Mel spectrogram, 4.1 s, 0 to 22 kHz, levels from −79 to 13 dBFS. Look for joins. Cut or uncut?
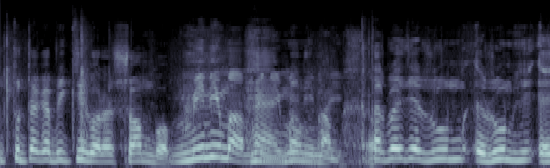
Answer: uncut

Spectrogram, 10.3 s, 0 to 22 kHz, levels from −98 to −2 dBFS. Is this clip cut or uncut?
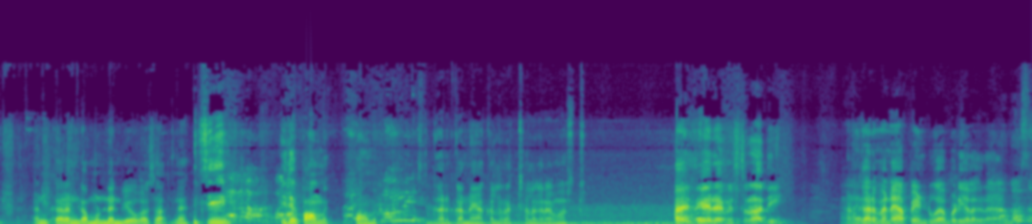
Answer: cut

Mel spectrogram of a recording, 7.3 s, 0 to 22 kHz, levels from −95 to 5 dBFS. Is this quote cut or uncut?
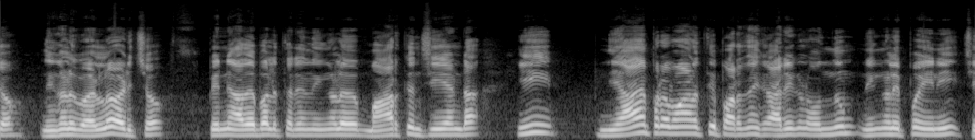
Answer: uncut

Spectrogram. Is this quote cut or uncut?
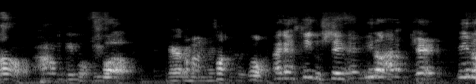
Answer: cut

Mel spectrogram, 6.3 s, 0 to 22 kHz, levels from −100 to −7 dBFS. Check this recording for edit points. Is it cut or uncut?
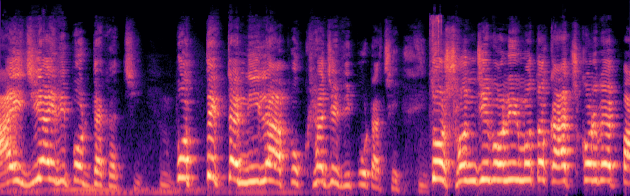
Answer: cut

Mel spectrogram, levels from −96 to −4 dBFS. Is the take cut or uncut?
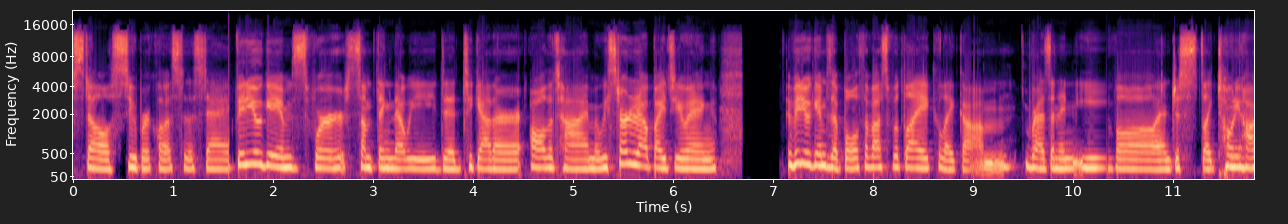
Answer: cut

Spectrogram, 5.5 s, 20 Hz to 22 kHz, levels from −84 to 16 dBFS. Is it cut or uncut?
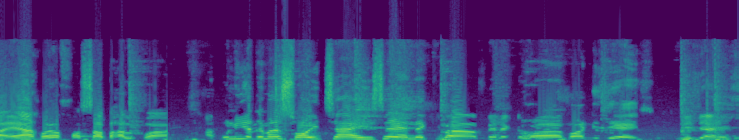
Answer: cut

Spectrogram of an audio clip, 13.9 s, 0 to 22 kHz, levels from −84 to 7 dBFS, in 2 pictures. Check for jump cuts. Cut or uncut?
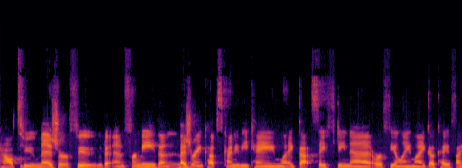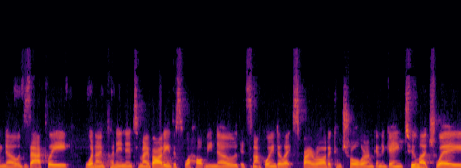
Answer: cut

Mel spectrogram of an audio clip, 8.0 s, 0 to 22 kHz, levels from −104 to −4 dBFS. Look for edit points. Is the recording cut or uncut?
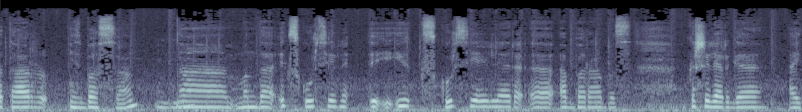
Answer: uncut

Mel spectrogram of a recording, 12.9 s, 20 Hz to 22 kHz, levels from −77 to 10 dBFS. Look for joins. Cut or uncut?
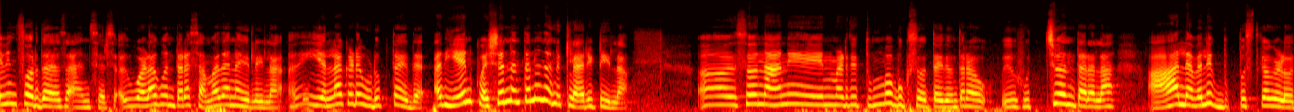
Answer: uncut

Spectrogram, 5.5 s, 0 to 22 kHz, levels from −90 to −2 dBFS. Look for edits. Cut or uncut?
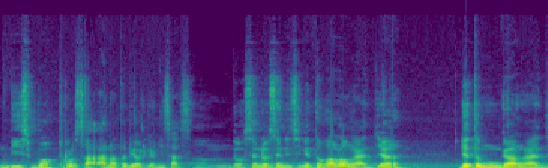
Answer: cut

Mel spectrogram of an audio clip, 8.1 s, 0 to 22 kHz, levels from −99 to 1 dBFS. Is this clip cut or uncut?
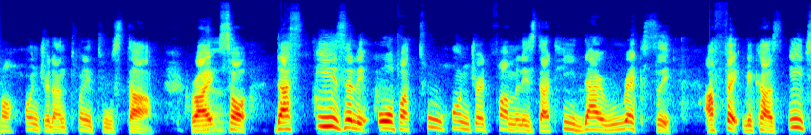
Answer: uncut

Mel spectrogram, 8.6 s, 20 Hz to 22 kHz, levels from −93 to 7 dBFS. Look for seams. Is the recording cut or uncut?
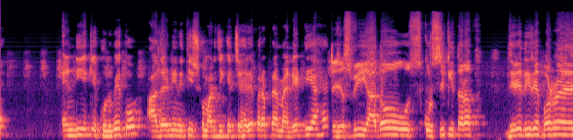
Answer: cut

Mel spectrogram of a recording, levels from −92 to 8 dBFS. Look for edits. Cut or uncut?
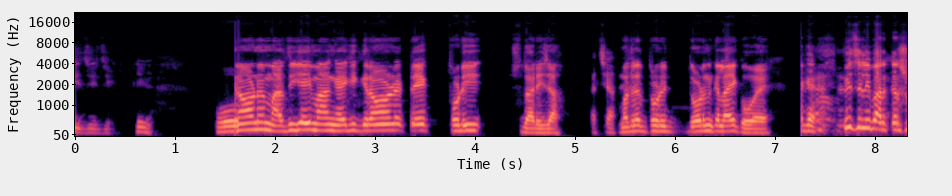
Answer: cut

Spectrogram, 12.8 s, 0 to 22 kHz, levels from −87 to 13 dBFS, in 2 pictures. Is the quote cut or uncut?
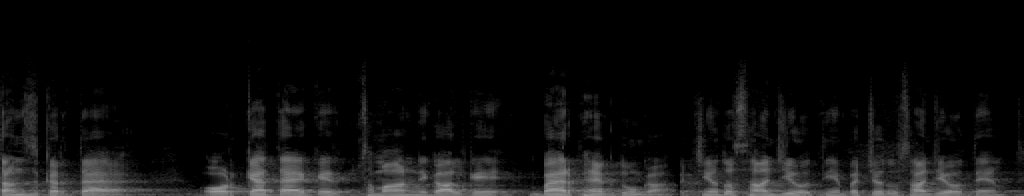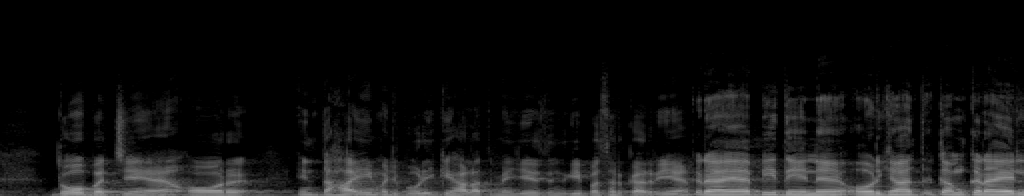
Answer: cut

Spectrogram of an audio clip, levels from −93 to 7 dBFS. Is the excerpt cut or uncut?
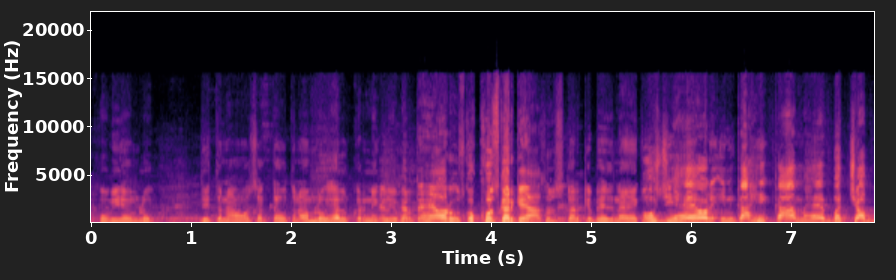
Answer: uncut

